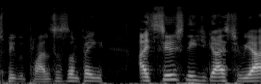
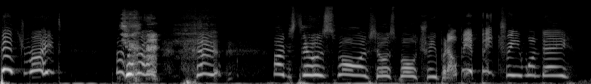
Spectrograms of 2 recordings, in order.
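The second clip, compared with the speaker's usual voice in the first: very high, tiny, small, squeaky voice; 3 dB louder than usual. Speaking for a young tree that is still small, little high-pitched voice. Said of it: "you just hear like a little high pitched voice".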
